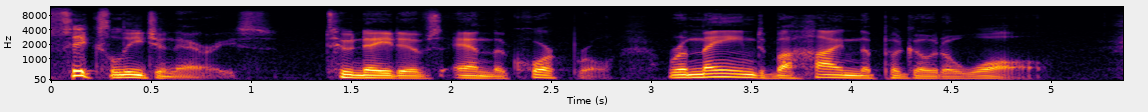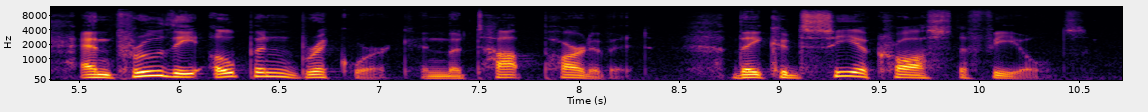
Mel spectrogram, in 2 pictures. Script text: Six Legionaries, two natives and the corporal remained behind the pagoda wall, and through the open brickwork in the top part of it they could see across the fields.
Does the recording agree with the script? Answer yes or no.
yes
